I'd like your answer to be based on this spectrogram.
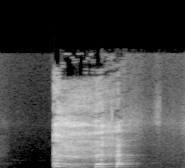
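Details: Girl video blogger ill for two days with cough, runny nose and fever, lying in bed at home: a long, harsh, loud cough burst, then two shorter wet-sounding productive coughs.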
